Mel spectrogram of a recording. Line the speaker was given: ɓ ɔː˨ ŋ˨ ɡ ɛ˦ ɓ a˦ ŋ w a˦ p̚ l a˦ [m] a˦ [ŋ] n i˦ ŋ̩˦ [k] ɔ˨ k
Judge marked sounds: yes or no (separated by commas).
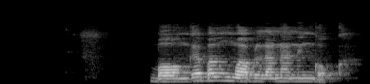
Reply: no, no, no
